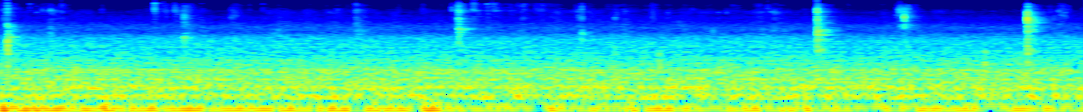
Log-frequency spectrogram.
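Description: Close-up mouth sounds of eating a soft-shell shrimp taco: wet chewing with sharp lip smacks a few times, the loudest near the start and near the end. A steady low hum runs underneath.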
